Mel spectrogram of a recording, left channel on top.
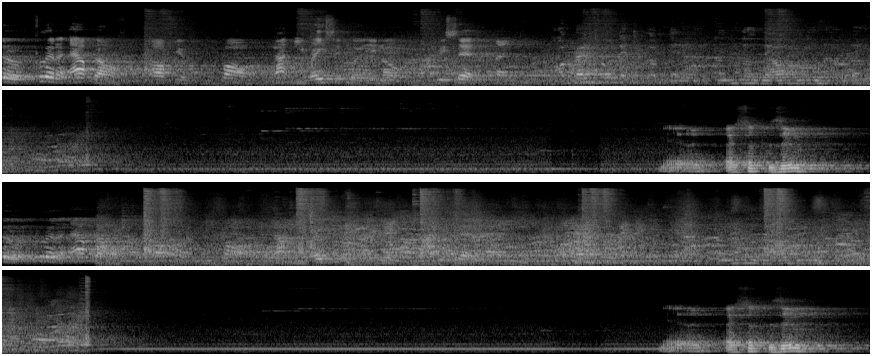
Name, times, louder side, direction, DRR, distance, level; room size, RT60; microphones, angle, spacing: voice 1, 0.0-6.7 9.4-15.5, left 3 dB, 80° left, 7 dB, 0.5 m, -34 dB
sound 1, 0.9-9.6, right 7 dB, 80° right, 0.3 m, -34 dB
voice 2, 5.5-8.7, left 2 dB, 35° left, -1 dB, 1.2 m, -36 dB
voice 3, 15.2-16.7, equal, 10° left, 2 dB, 0.3 m, -26 dB
11.0 x 4.8 x 6.5 m, 2.3 s
head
